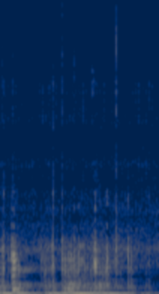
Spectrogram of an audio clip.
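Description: Low wind rumble on the microphone, easing off near the end, with scattered light knocks and rattles over it.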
